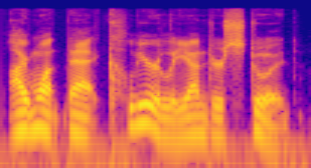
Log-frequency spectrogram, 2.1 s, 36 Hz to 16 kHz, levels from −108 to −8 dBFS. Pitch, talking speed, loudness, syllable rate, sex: 105 Hz, 145 wpm, -18 LUFS, 4.3 syllables/s, male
